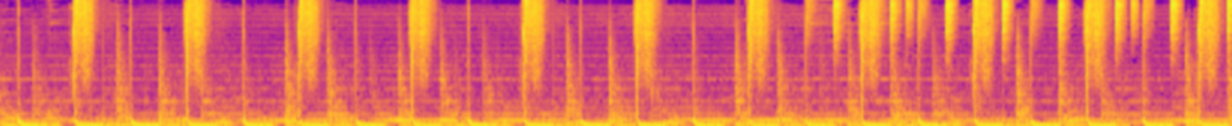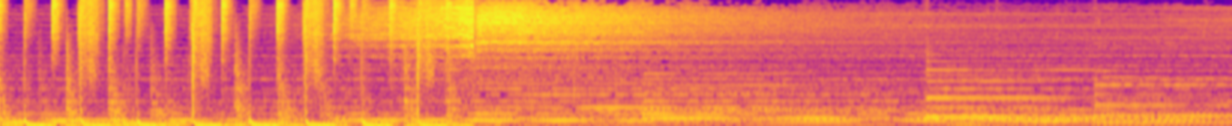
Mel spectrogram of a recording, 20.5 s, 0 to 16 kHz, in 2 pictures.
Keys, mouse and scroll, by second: 0.1 click, 0.6 KP_2, 0.7 Return, 2.2 v, 2.9 alt+shift+click, 8.0 shift+click, 8.8 ctrl+g, 9.2 click, 9.6-12.7 typing, 16.4 ctrl+Num_Lock, 16.6 =, 17.5 ctrl+=, 18.2 scroll up 1, 18.4 scroll down 1, 18.6 scroll up 1, 19.2 scroll down 1.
